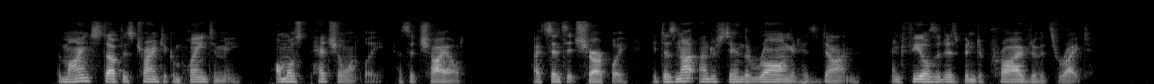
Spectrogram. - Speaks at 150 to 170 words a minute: No, average, 185 wpm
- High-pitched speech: No, low, 110 Hz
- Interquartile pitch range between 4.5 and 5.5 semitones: No, average, 3.9 semitones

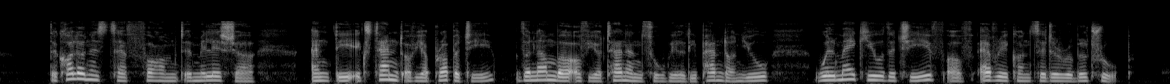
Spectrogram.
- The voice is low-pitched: No, medium, 175 Hz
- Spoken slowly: No, average, 165 wpm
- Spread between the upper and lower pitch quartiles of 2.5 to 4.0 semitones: Yes, average, 3.1 semitones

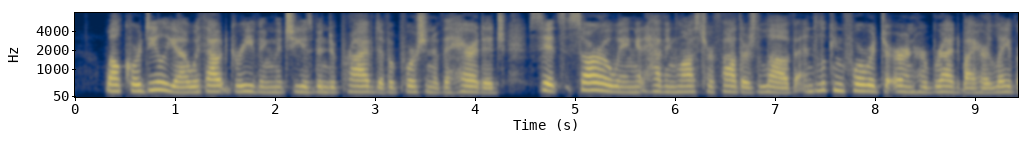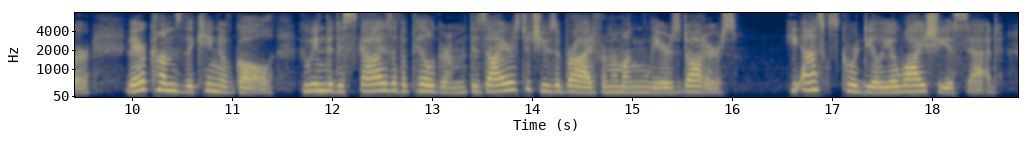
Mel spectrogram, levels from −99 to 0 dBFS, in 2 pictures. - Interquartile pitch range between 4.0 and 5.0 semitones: No, average, 3.4 semitones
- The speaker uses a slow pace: No, average, 195 wpm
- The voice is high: Yes, high, 200 Hz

